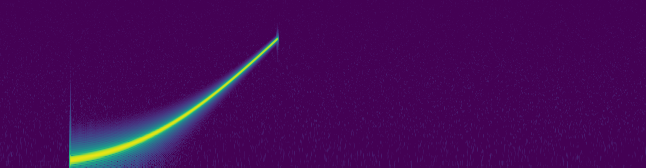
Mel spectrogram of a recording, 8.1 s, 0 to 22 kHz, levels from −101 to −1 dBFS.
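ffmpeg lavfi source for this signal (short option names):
-f lavfi -i "aevalsrc='0.562*clip(min(t,2.6-t)/0.01,0,1)*sin(2*PI*130*2.6/log(9500/130)*(exp(log(9500/130)*t/2.6)-1))':d=2.6:s=44100"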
